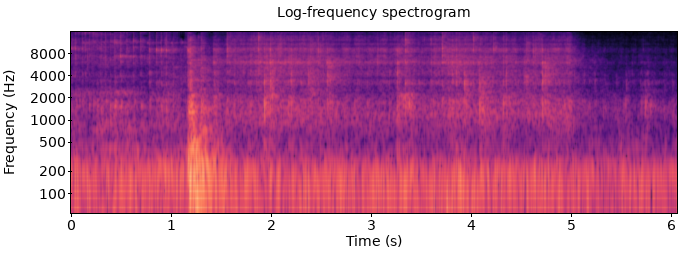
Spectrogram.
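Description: A single heavy thump about a second in, then a few seconds of fine crackling and crunching that thins out near the end: the amplified sound of a kitchen knife slicing through a soft, rubbery cylinder, played over speakers in a projection room.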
